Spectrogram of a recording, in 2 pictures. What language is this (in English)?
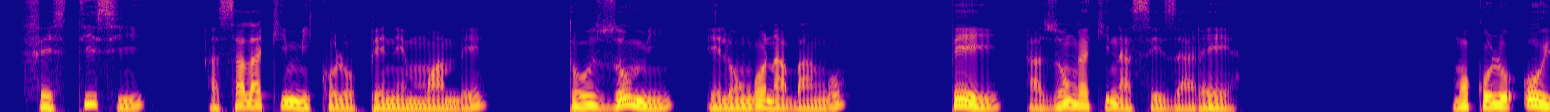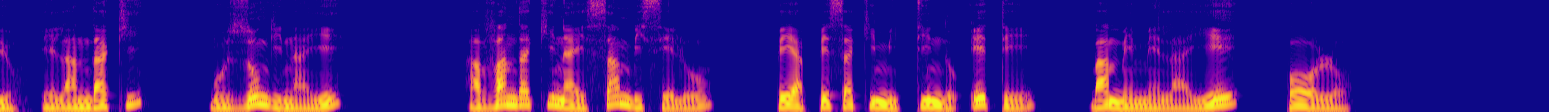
Lingala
